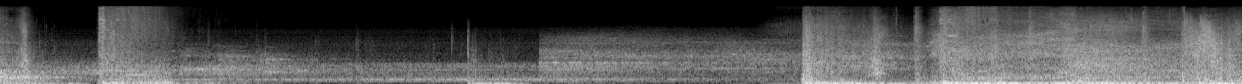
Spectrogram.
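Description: Fiery spell blasts roar and crackle.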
